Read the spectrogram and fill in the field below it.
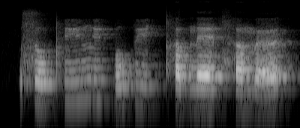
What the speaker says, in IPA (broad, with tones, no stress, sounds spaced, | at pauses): s o˨ w pʰ yː˨˧ n̪ yː˧ p̚ o˨˥ w p yː˨ t̚ t̪ʰ ɐ˨ p̚ n̪ ɛː˨ t͡sʰ ɐ˨˧ m œː˨˥ t̚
